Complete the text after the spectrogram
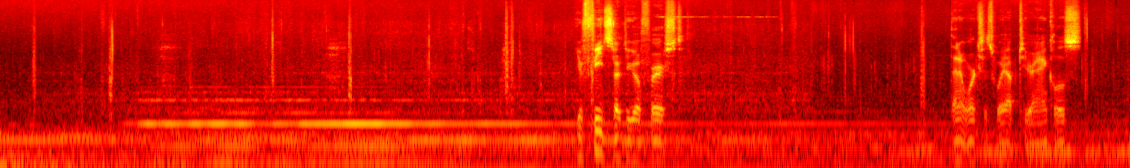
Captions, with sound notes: [footsteps crunching gravel] Your feet start to go first. Then it works its way up to your ankles,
